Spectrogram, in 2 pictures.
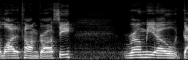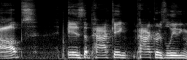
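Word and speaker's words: Doubs: surprised if Romeo uh is it dubs I know it's not what you think how to say it CU I I watch a lot of Tom grai Romeo dobs is the packing Packers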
